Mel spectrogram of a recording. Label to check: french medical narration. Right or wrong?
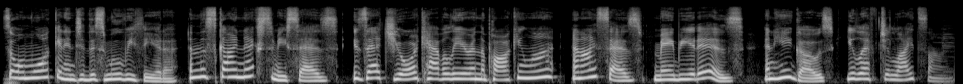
Wrong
